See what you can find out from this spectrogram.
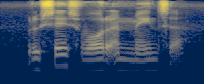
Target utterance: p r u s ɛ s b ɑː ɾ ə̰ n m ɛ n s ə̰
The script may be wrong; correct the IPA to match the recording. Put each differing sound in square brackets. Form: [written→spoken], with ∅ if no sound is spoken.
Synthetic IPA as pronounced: p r u s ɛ s [b→v] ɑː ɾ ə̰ n m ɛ n s ə̰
